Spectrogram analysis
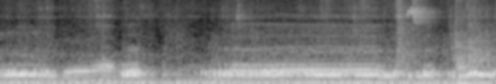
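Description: A turtle dove gives low, mellow coos, with short notes and one long drawn-out, steady coo of about two seconds. A faint room hum runs underneath.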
